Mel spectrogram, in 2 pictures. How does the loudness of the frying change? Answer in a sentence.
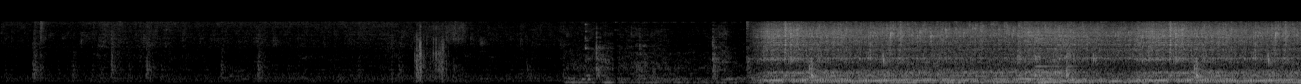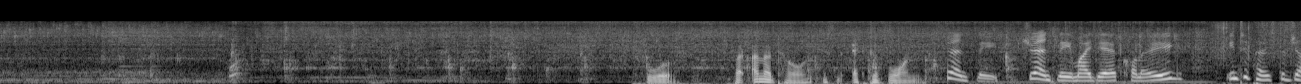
The volume of the frying goes up.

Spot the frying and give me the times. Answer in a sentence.
You can hear the frying from 0.0 to 25.9 s.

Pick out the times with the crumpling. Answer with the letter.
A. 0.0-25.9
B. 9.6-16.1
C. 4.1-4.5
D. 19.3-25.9
C.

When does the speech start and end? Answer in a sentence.
The speech can be heard from 19.3 to 25.9 s.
